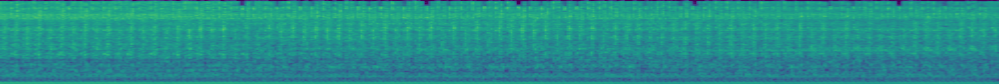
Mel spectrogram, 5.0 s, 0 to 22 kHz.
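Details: 2022 Kia Sorento MQ4 2.2 diesel, cold start after two weeks in dealer service: heavy low drone with a hard, fairly regular knock about four per second at cold idle; new behaviour, cause unknown.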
